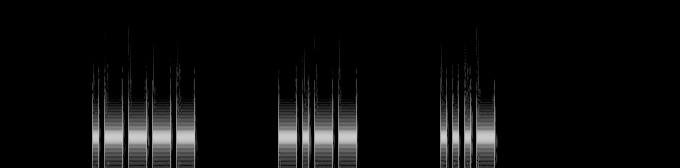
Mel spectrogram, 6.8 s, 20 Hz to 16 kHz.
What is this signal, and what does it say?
Morse code, heard as a keyed tone, about 20 wpm, spaced as for 8 wpm, 700 Hz. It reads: 1YV
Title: 212 Lesson 34e - Number 8 - Three Characters 20wpm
